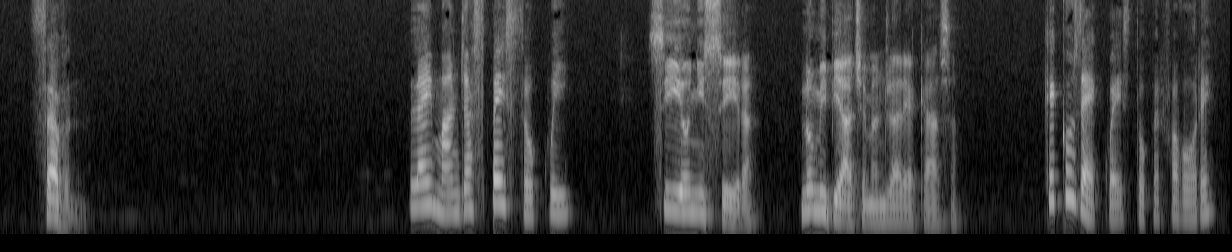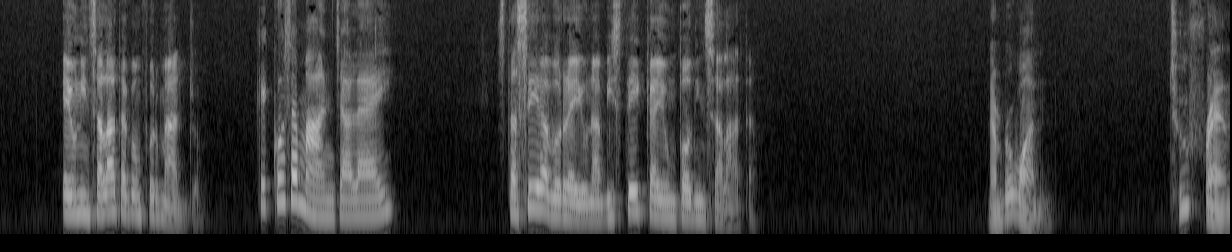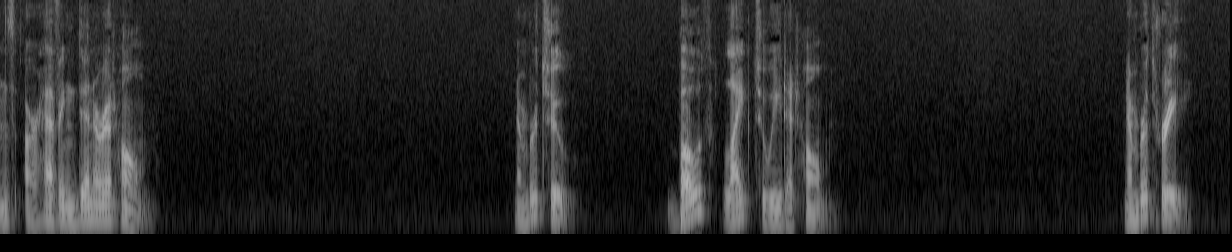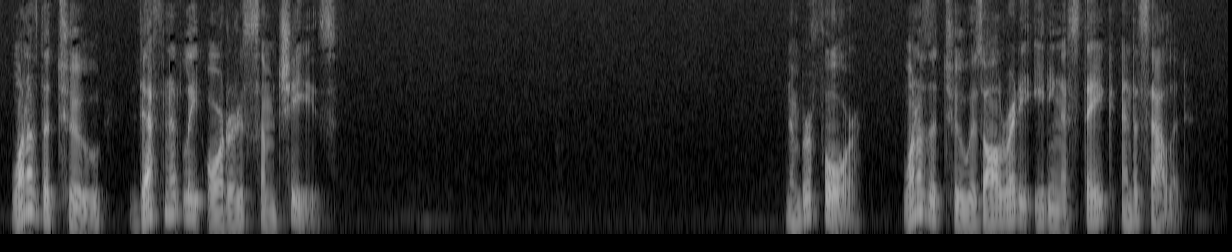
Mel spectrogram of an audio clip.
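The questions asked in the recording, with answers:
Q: Two friends are having dinner at home.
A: False

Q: Both like to eat at home.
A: False

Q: One of the two is already eating a steak and a salad.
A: False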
